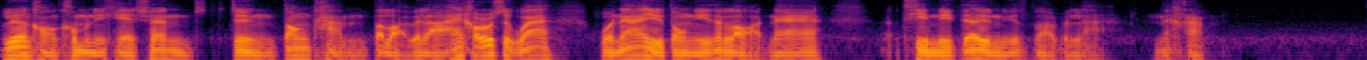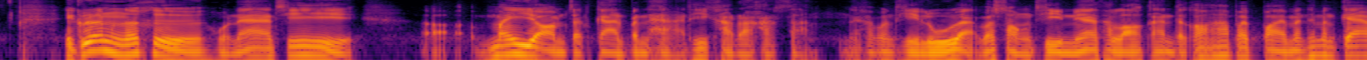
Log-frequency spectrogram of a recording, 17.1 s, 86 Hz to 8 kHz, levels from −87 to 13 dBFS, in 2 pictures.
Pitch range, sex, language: 75-105 Hz, male, Thai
